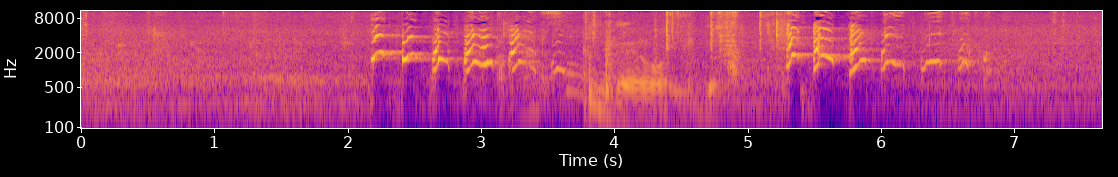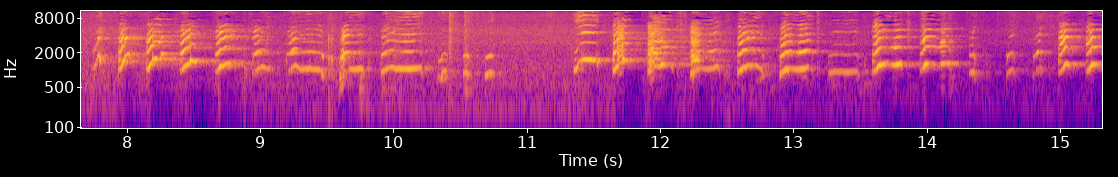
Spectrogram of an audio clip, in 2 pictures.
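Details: Shiba Inu puppies playing tug-of-war give a dense run of high, short yips and whimpers with rising and falling inflections, bursts packed together, plus a low growl-like rumble near the fourth second.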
